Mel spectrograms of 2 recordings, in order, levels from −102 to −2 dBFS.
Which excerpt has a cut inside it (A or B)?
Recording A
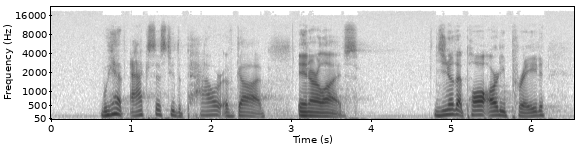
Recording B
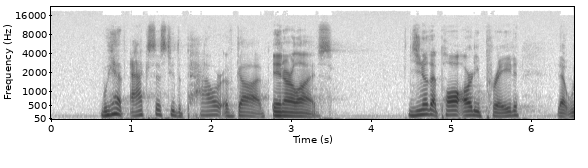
B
